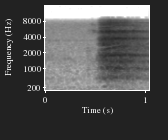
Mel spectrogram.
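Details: A dog with a diagnosed heart murmur, lying on a bed and declining, recorded in the morning, takes a sudden, harsh, noisy breath after a quiet moment; owner fears she isn't getting enough oxygen; labored breathing.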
